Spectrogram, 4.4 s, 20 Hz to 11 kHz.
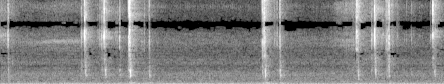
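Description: Fingertips and nails type on the plastic keycaps of a small RGB-backlit 60% mechanical keyboard. Sharp, bright clicks come in short clusters with pauses between them, over a steady low background rumble.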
